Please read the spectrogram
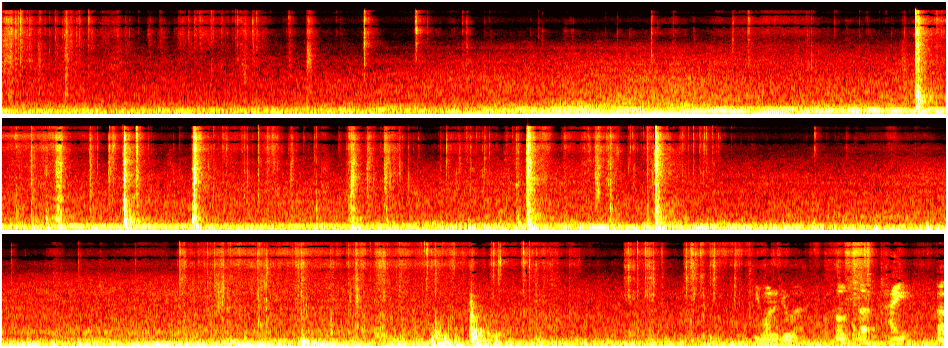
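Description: Unpacking a cardboard box: cut plastic packing straps pulled away and cardboard flaps opened, with scattered sharp clicks and knocks over a steady low rumble.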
